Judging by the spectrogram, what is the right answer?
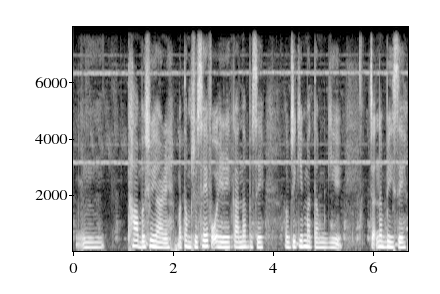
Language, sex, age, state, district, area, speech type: Manipuri, female, 45-60, Manipur, Chandel, rural, spontaneous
